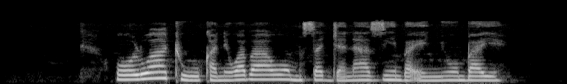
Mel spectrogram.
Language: Ganda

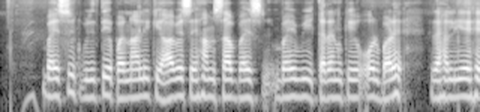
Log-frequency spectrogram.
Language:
Magahi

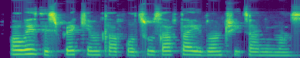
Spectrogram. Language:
Nigerian Pidgin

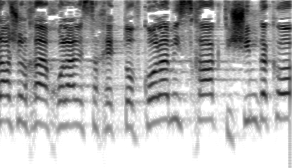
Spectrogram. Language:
Hebrew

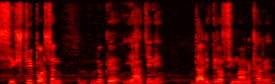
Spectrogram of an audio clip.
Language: Odia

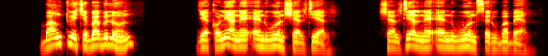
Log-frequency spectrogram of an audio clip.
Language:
Luo (Kenya and Tanzania)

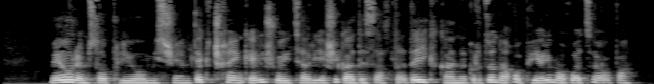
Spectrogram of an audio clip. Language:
Georgian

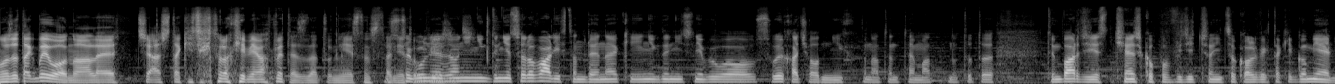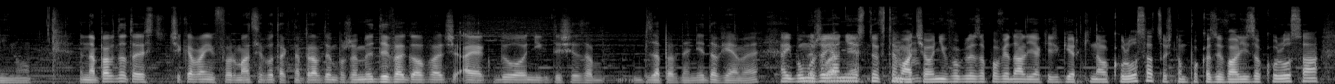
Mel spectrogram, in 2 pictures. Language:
Polish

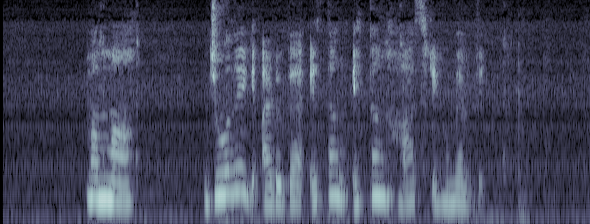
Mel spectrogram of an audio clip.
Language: Divehi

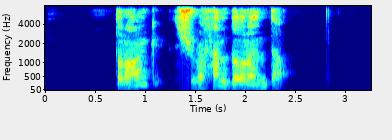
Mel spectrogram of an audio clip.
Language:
Kabyle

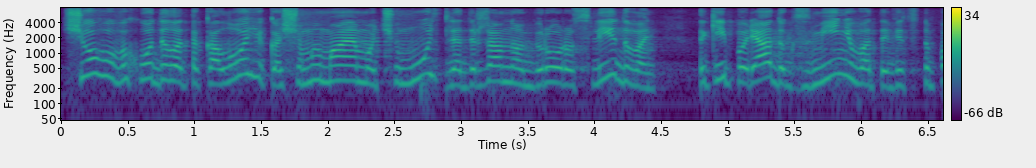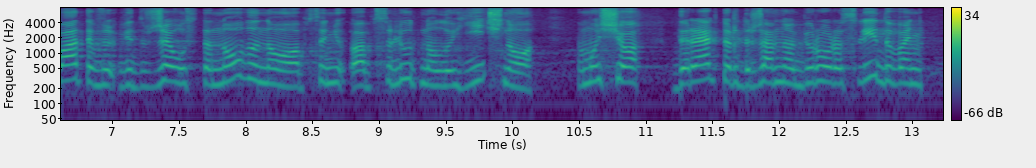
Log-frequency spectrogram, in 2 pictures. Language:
Ukrainian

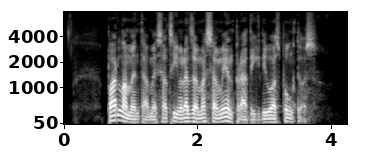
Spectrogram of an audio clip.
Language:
Latvian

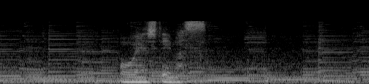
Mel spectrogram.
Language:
Japanese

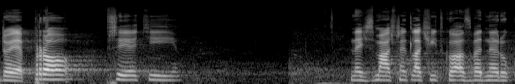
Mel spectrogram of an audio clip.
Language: Czech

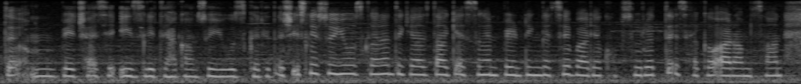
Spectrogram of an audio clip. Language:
Kashmiri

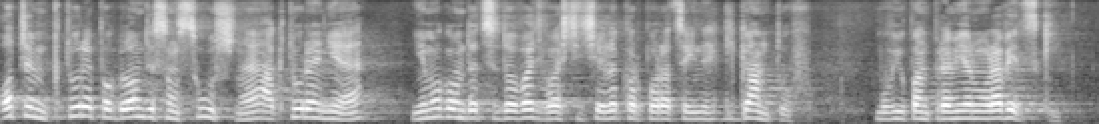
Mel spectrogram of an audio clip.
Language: Polish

